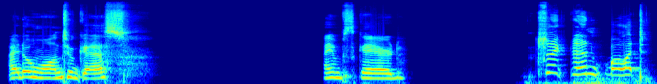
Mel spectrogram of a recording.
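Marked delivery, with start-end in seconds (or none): 5.4-6.5 higher, slow silly punchline. Acted. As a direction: drag out the dumb joke. Punchline joke.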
